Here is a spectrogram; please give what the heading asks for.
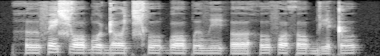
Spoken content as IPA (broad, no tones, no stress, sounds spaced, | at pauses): h ɯ f e ɕ o ɓ u ɖ ɤ t͡ɕʰ u ɓ o p ɯ β i ʔ ɤ h u f o θ o b i ʈ u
